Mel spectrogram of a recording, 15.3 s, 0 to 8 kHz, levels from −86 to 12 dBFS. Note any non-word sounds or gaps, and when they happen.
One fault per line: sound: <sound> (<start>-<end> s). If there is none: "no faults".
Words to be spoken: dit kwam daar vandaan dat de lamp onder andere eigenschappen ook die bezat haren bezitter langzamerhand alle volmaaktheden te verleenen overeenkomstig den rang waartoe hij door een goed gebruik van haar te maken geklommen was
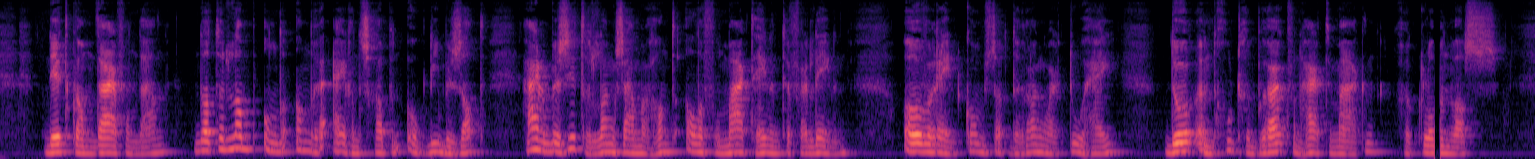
sound: dropout (14.3-14.4 s)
